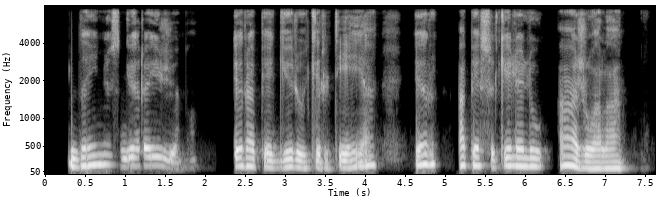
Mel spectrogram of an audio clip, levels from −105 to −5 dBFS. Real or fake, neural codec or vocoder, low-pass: fake; vocoder, 44.1 kHz, 80 mel bands, Vocos; 7.2 kHz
